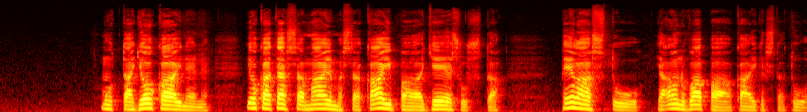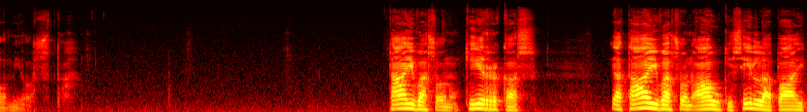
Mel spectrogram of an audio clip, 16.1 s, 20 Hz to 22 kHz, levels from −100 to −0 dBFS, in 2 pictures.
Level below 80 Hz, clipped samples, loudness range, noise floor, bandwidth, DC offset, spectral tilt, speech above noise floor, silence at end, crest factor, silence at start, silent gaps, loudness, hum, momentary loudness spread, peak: -68 dBFS; under 0.1%; 8 LU; -71 dBFS; 16 kHz; under 0.1%; -6.5 dB/octave; 47 dB; 0 s; 20 dB; 1 s; none; -25 LUFS; none; 16 LU; -6 dBFS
